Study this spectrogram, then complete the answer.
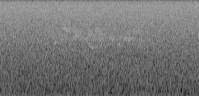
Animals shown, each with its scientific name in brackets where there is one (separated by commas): Canada Warbler (Cardellina canadensis)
